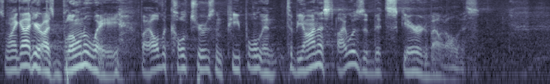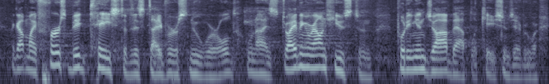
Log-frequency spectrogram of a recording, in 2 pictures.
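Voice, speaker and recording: A man speaks at a moderate pace with a fairly high pitch. His voice is somewhat breathy, and his intonation is lively. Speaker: storyteller. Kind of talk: live storytelling performance. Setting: live stage.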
